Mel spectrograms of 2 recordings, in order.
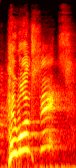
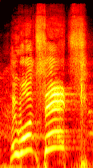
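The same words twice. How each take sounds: First: Cocky challenge. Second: High, louder laughing challenge; louder cocky shout. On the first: Mate challenging in street fight. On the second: Karate mate in a street fight, louder high taunting shout. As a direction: taunt the whole street even harder. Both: Acted.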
